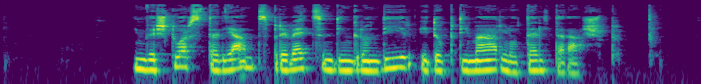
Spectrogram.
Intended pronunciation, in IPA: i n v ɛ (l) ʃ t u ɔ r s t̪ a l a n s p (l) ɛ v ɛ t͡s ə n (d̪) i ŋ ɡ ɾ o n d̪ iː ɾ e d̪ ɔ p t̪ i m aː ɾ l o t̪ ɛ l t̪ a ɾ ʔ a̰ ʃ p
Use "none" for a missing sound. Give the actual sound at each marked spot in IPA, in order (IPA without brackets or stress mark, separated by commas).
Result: none, ɾ, d̪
